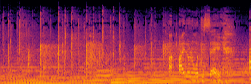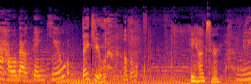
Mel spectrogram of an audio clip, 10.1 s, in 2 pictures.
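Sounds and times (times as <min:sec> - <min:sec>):
hand claps: 0:00.0 - 0:04.3
steady music: 0:00.0 - 0:10.0
speech: 0:03.4 - 0:07.9, 0:08.8 - 0:10.0.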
